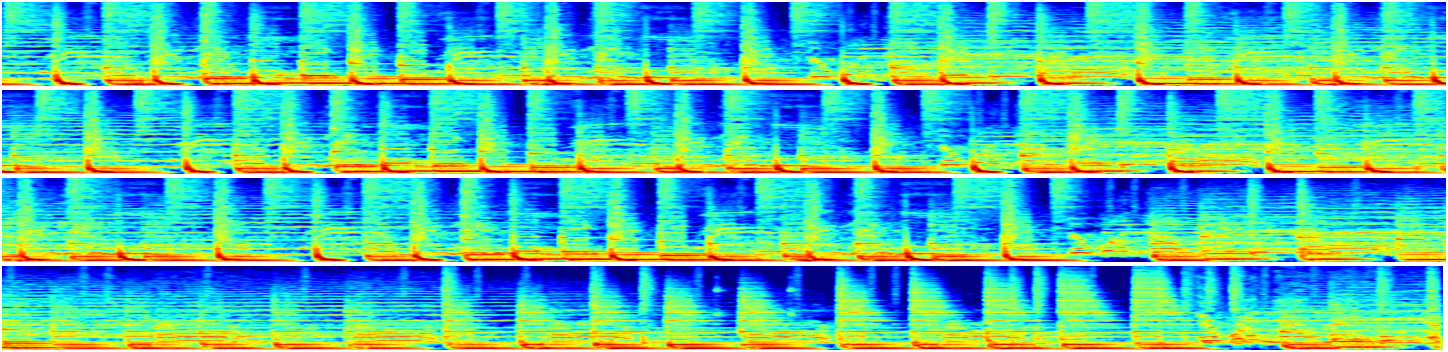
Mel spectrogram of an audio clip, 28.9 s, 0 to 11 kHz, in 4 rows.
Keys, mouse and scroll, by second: 2.9-12.1 shift+middle drag, 6.9 g, 8.1 Tab, 8.9 e, 12.1 middle click, 13.2 middle click, 14.2-16.7 middle drag.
